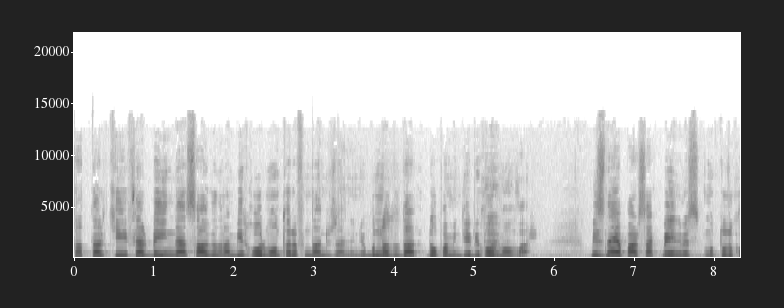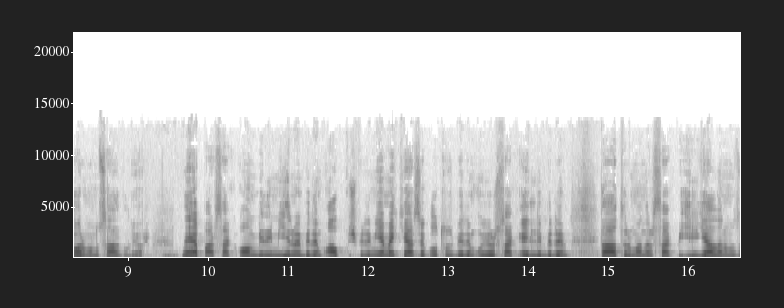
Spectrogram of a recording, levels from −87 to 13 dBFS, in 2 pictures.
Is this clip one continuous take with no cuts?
no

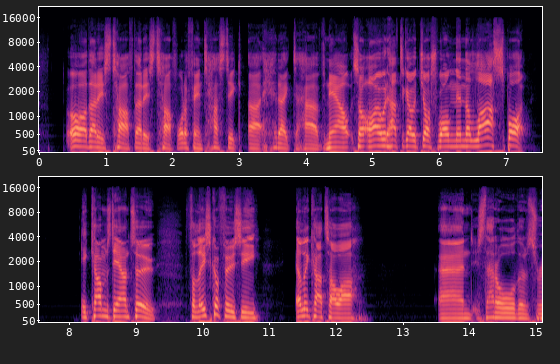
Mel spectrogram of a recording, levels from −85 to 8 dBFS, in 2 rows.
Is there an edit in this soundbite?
no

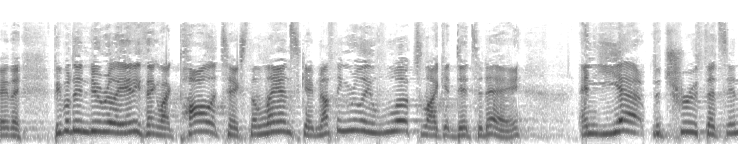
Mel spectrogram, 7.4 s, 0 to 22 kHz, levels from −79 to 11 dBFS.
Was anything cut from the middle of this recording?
yes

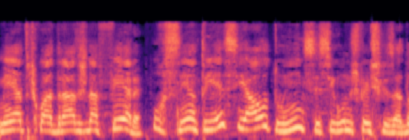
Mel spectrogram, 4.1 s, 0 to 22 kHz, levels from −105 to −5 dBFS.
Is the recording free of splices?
no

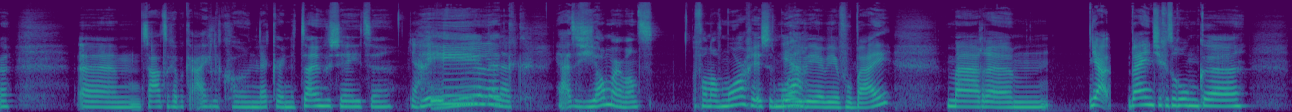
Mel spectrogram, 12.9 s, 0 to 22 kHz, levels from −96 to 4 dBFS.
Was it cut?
yes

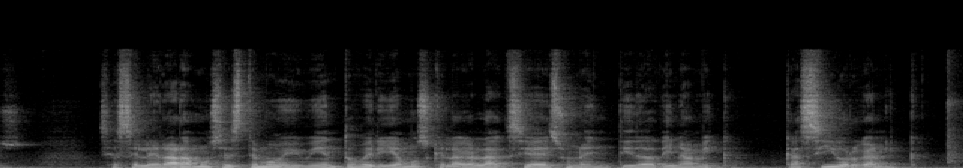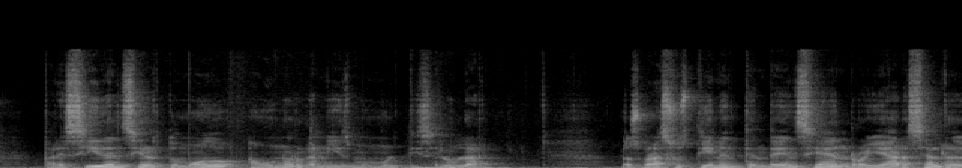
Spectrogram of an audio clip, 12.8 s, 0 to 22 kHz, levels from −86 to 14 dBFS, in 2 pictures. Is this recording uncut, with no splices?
no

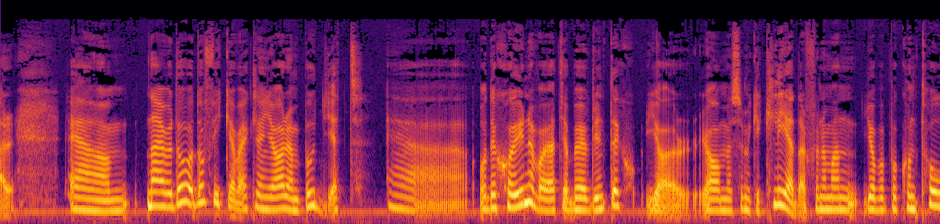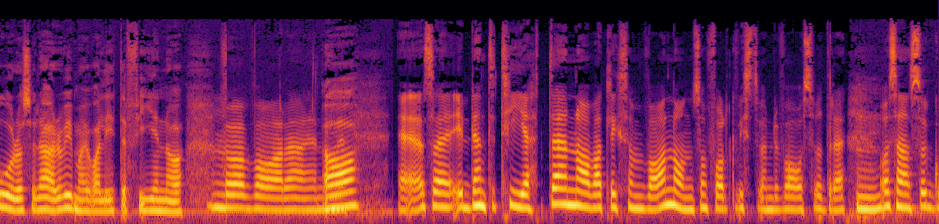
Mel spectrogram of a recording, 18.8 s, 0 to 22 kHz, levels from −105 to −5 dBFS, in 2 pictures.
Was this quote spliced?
yes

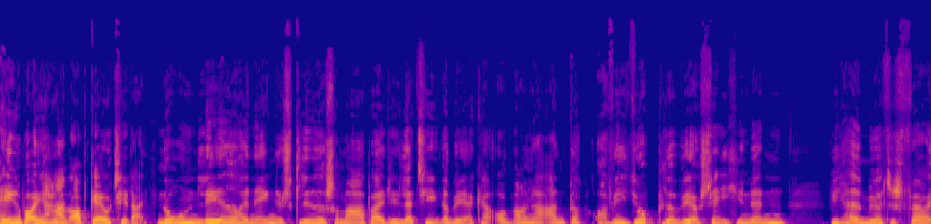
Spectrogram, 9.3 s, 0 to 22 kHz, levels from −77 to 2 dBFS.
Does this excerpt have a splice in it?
yes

